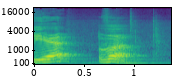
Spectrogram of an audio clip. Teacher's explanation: संघर्षहीन, बिना कोई हवा के संघर्ष के सीधा निकल जाती है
